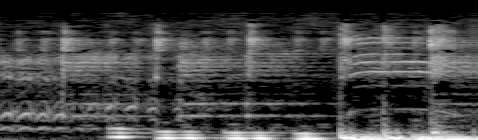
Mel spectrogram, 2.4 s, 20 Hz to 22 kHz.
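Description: Early-1990s hardcore rave music mixed by a DJ. The kick drum drops out briefly at the start while a warbling, bleat-like sample plays. The kick returns about half a second in, and a heavier full beat with dense bass comes in near the end.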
